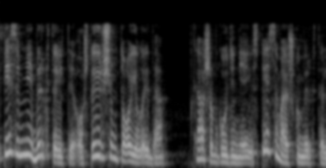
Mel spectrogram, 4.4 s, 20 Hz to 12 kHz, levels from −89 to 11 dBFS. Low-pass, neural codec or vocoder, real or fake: 7.2 kHz; codec, 16 kHz, 8 kbps, FreqCodec, larger model; fake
